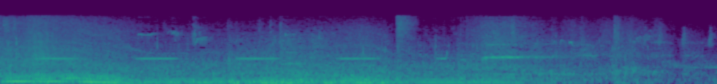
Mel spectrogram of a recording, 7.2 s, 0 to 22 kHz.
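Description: A dump truck's reversing alarm beeps steadily and evenly in Construction Simulator 22, riding over a loud, constant diesel engine rumble. Nobody speaks.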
